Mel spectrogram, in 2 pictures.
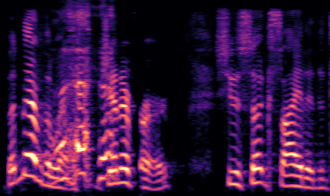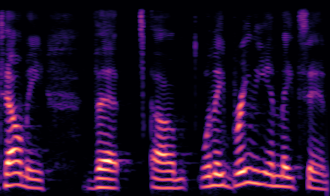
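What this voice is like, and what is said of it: Rural Boone County accent. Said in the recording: “my Boone County hick accent coming through”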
